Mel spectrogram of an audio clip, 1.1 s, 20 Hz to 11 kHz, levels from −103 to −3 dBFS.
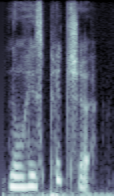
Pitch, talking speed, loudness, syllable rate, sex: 200 Hz, 155 wpm, -15 LUFS, 5.9 syllables/s, female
